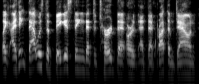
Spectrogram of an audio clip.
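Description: Bright-voiced joking sports podcast host. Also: male voice, mid-range voice, moderate pace. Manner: jokey, puts on shifting accents. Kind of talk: casual sports chat.

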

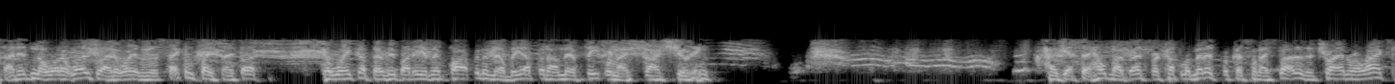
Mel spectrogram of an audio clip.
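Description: An actor playing a nervous, obsessive killer who confides in a rambling, conversational way, in the manner of 1940s radio suspense narration. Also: male voice, on the high side, natural voice. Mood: panicky, breathless. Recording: scratchy, tinny 1940s radio recording.

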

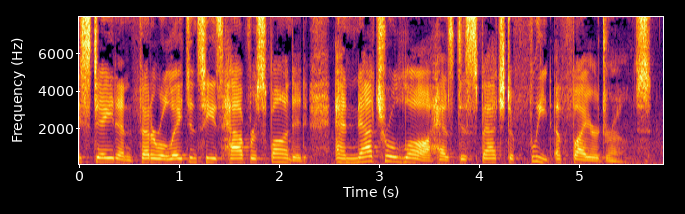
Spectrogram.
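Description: A woman playing a formal, measured news reporter reading headlines in an audio drama. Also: mid-range voice, a little mellow, slight background noise, lightly acted. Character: composed female radio news reporter. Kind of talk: scripted newsreading in audio drama.

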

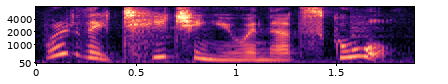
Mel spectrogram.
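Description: A woman's voice: high voice, very animated, normal speed. An actress playing an eccentric, brusque and superstitious woman who is an occult expert, speaking in a pompous, theatrical manner in an audio drama. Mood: lecturing, dramatic. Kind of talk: audio fiction drama acting.

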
